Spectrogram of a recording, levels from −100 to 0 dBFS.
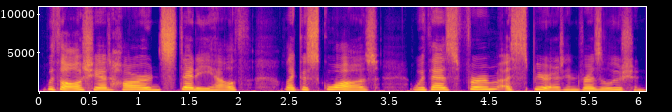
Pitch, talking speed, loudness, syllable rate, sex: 225 Hz, 160 wpm, -18 LUFS, 4.1 syllables/s, male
